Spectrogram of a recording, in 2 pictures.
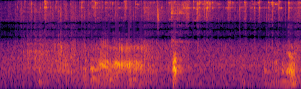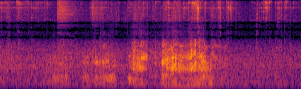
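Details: Rescued Basenji pups play with Basenji adults, giving short, throaty yelps and whining bursts in uneven clusters.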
